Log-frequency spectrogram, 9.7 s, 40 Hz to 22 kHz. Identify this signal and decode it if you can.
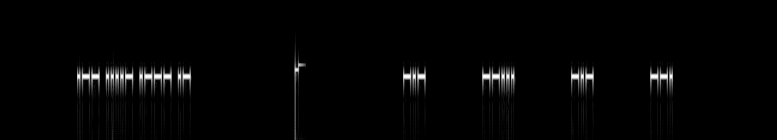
Morse code, heard as a keyed tone, about 42 wpm, spaced as for 17 wpm, 700 Hz. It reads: W4JA K7KG
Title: USA Call Signs - 4 Characters - 8x Character Spacing - 40wpm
